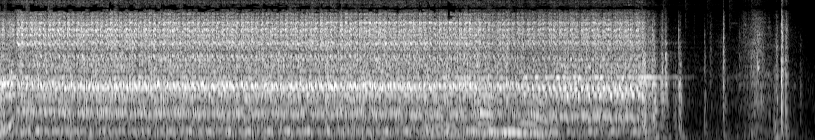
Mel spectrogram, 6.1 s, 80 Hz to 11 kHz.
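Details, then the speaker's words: 1993 Evinrude 90 hp V4 two-stroke outboard with throttle linkage out of adjustment: steady fast cranking whir for about five seconds with no firing; has spark and compression but definitely not getting fuel, linkage suspected. "Pump it. See if it It's definitely not getting fuel."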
